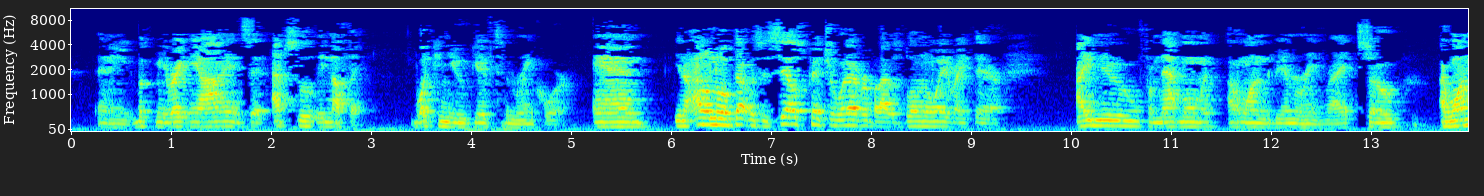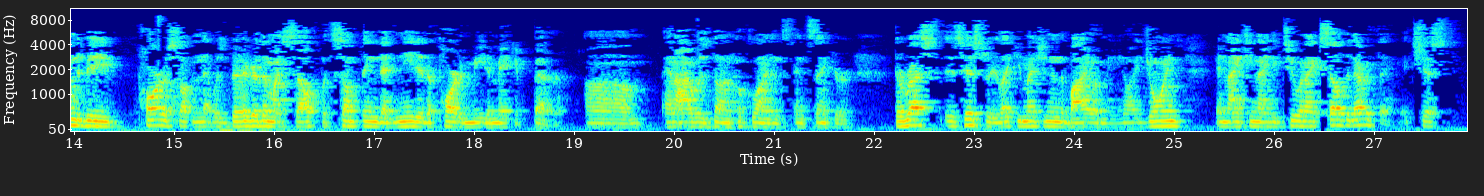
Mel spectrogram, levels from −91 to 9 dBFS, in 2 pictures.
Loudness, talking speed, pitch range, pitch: -27 LUFS, 245 wpm, 110-135 Hz, 125 Hz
